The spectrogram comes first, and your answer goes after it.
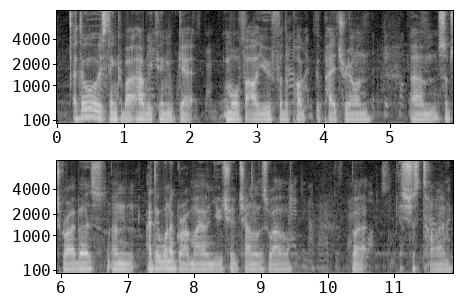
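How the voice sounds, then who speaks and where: Pitched in the medium range, a man speaks with fairly even intonation. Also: moderate pace. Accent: British. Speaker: gaming streamer. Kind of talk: casual live stream chat. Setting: home live stream at night. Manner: soft-spoken.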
